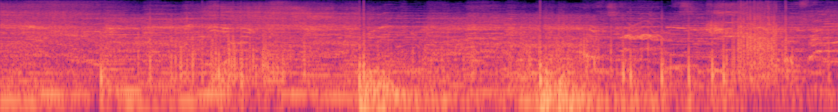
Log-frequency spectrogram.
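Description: Aerial fireworks going off in quick succession, many bangs throughout, over loud soundtrack music.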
